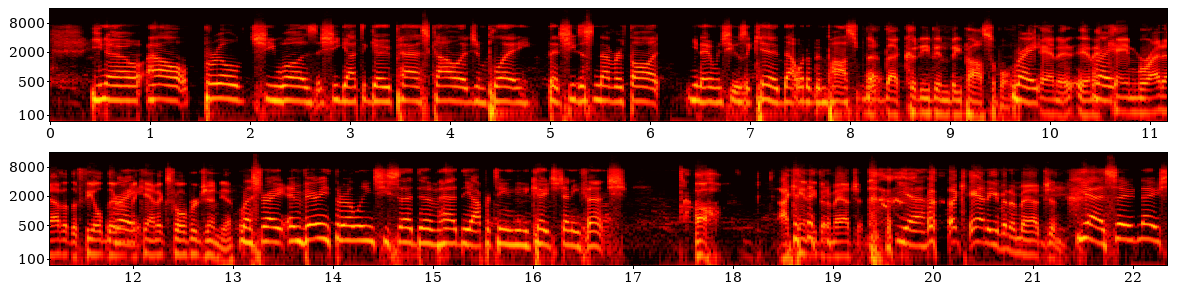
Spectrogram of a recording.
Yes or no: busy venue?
yes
